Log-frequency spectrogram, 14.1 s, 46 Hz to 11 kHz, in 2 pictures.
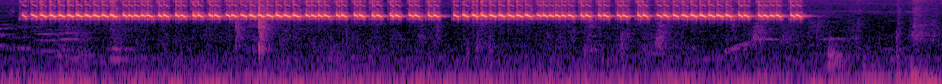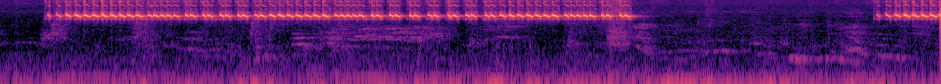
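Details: Cricket song from September 2019, DR-05 recorder: several bouts of shrill, fast repeated pulses lasting two to four seconds, with pauses between them and faint low background noises.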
